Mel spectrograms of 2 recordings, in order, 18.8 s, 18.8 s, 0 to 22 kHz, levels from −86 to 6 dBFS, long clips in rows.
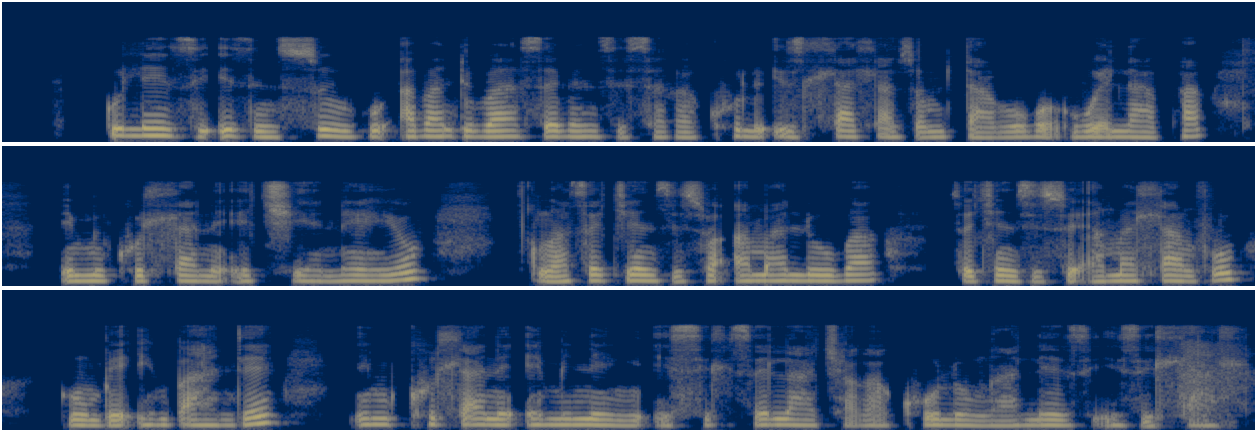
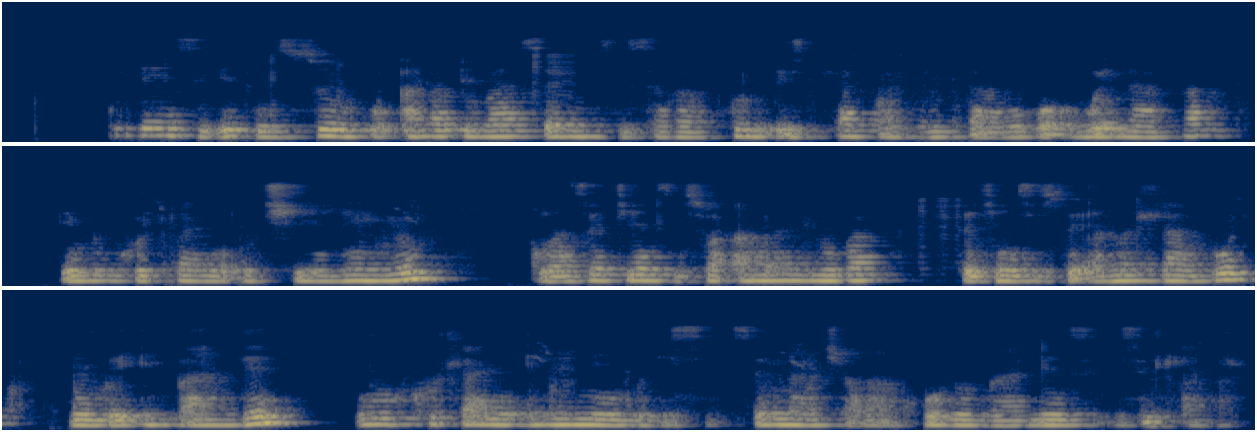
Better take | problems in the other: first | noise reduction (neural mask model DeepFilterNet 3)

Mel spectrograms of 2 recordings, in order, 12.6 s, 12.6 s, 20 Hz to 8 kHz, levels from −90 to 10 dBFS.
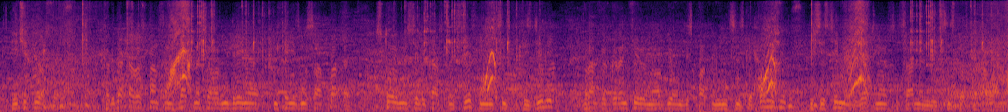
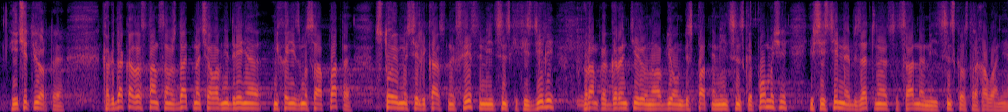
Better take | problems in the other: second | background sound (Zipper (clothing) + Coin (dropping)); 1 dB above the speech

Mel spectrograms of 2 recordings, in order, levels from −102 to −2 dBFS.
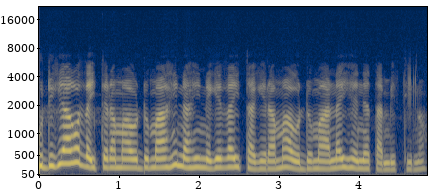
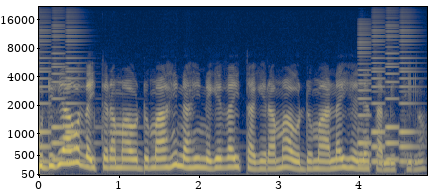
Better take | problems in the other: first | background sound (Ringtone); 11 dB below the speech

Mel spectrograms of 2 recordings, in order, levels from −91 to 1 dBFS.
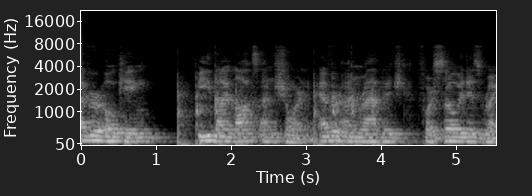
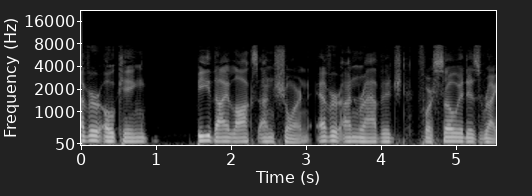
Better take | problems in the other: second | background sound (Knock); 15 dB below the speech // room echo; dies away in 0.6 s

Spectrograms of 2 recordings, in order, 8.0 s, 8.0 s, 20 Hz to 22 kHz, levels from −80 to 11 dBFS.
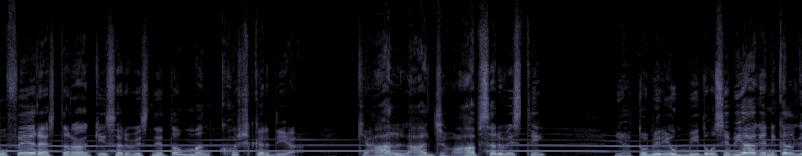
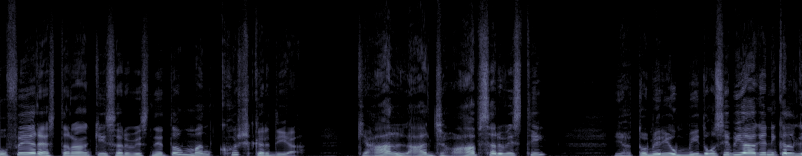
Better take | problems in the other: second | background sound (Wind instrument, woodwind instrument); 14 dB below the speech

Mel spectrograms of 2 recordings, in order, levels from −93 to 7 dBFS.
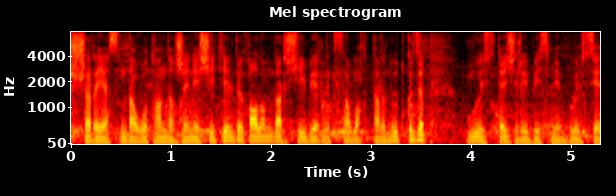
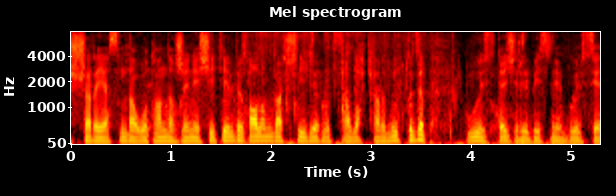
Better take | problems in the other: first | noise reduction (neural mask model Resemble Enhance denoiser)

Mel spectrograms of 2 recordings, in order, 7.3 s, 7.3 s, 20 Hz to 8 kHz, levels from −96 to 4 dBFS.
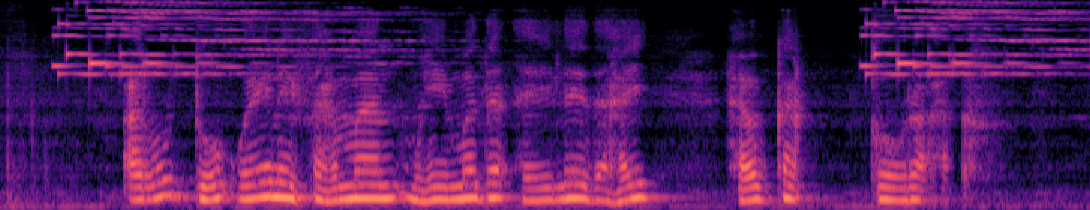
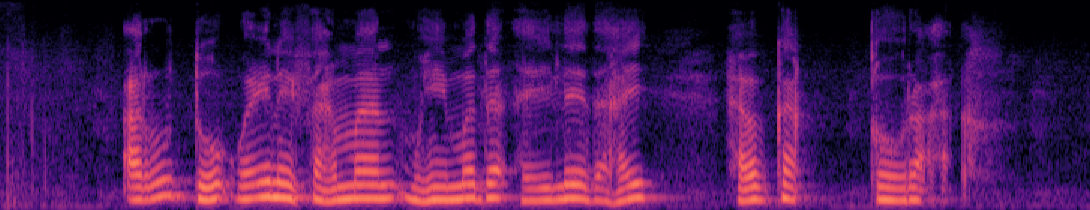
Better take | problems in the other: second | background sound (Chime); 11 dB below the speech // room echo; dies away in 0.4 s

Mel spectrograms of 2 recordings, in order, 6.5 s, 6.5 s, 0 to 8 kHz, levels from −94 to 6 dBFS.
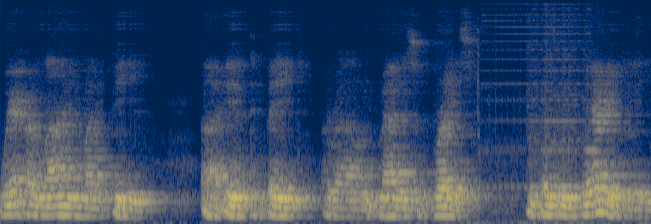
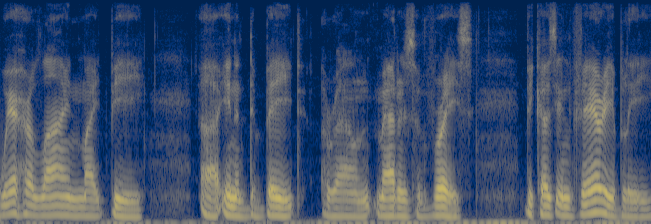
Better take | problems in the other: second | noise reduction (neural separator model SepFormer DNS4)

